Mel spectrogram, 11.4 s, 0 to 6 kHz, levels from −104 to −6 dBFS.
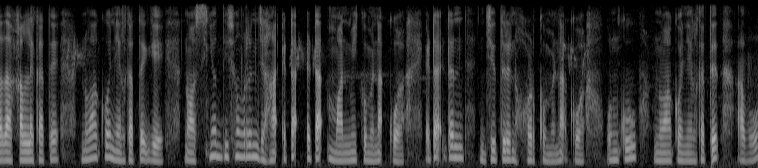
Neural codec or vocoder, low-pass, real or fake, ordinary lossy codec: none; 5.4 kHz; real; none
